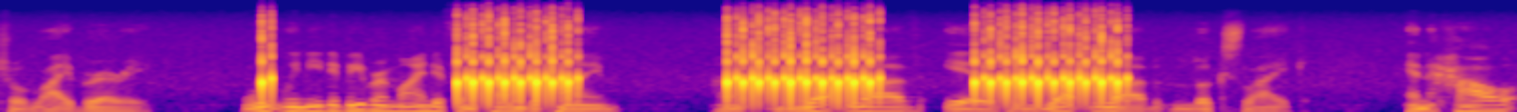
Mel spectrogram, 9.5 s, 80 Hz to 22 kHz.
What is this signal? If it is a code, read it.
Pulse dialling, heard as clicks on a phone line, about 10 pulses a second, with speech in English. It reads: 1 8 0 0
